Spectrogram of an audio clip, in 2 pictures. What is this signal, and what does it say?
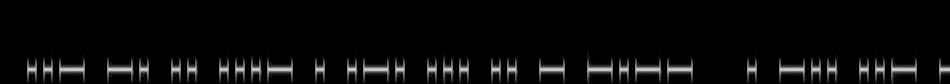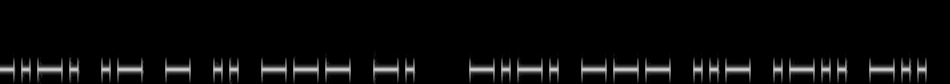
Morse code, heard as a keyed tone, about 15 wpm, 700 Hz. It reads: UNIVERSITY EDUCATION COULD
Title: Sentences from Top 1000 Words - Review Part 6 - 15wpm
